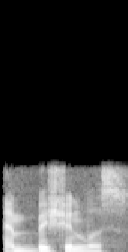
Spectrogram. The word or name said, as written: ambitionless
